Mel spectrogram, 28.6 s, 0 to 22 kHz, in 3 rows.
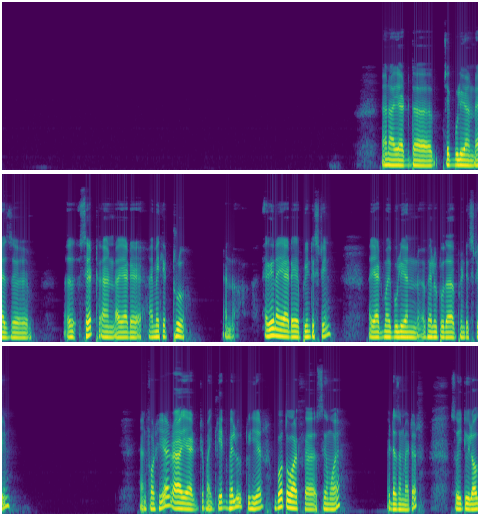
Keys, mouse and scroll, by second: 1.1 Return, 2.1 right click, 3.7 right click, 5.9 double click, 8.8 right click, 9.8 right click, 11.1 ctrl+c, 11.3 ctrl+right click, 12.6 ctrl+v, 20.3 right click, 22.1 double click, 23.6 double click.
